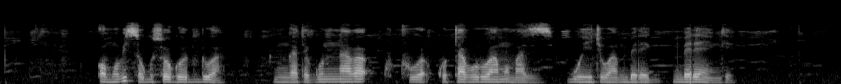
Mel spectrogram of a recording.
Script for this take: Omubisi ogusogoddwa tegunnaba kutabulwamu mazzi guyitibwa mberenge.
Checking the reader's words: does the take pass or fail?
fail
